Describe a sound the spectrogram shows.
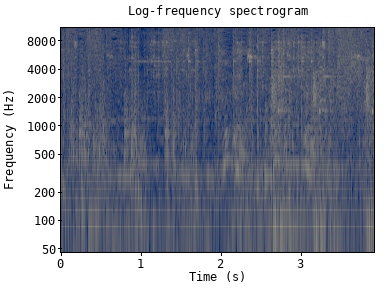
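Swords clash as soldiers fight in a battle.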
